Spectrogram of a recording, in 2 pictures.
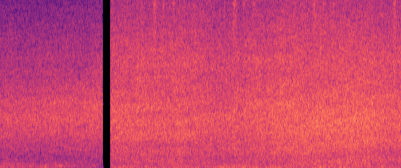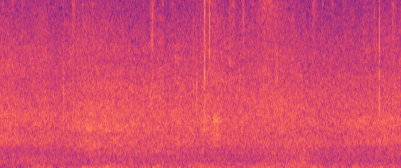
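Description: Steady rushing of wind and waves breaking on a beach, loud and unbroken. About a second in it cuts out for an instant, then resumes.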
